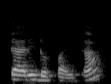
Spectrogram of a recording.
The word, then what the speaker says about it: Pteridophyta: P is silent, Pteridophyta.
